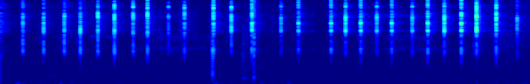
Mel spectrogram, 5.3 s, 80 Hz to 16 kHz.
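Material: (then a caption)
Plastic. Fingertips flick and roll the clicking parts of a small white plastic fidget stress cube with a black dial or joystick, held in the fingers. About 27 sharp, bright, ratchet-like clicks come in a quick steady run, each dying almost instantly with no low-end body, and the last clicks land slightly louder.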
